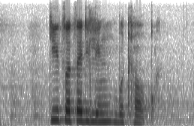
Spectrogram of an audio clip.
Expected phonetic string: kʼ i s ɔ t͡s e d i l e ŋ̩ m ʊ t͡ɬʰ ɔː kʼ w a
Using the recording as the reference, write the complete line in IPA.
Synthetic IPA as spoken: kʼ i t͡s ɔ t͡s e d i l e ŋ̩ b ʊ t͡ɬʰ ɔː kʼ w a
